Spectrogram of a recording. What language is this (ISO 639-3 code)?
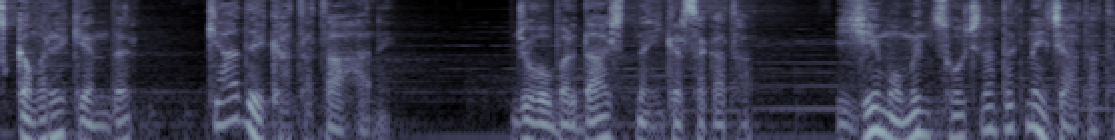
urd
